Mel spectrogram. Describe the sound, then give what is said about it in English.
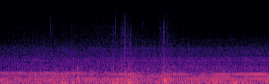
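A Porsche cruises steadily along a vacant road past parked cars and dark shop fronts under glowing street lamps, its engine and road noise forming a constant low droning hum with a few faint clicks. “They cruise down a vacant road.”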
